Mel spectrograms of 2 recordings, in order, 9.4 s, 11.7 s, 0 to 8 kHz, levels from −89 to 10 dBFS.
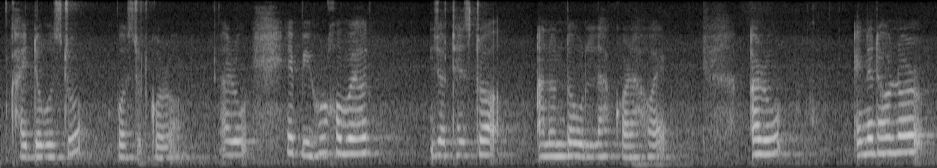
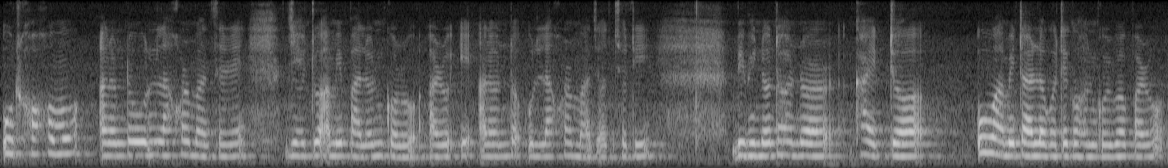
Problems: none marked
